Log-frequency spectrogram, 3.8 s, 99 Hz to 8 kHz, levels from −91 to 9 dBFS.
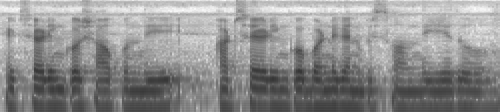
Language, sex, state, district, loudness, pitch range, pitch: Telugu, male, Andhra Pradesh, Annamaya, -18 LUFS, 115-120 Hz, 115 Hz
